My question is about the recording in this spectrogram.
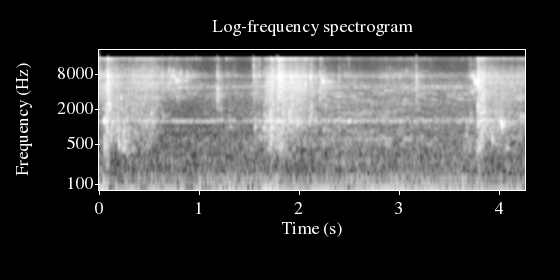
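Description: A hooked giant gourami splashing at the surface of a pond as it is played in: three short bursts of splashing, near the start, about two seconds in and near the end.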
